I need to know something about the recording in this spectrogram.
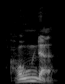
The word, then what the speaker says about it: Honda: off and say that we absolutely pronounce it wrong in America. It should be Honda. if you would pronounce the Japanese way instead of you.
